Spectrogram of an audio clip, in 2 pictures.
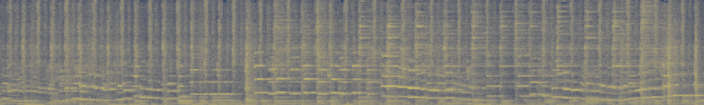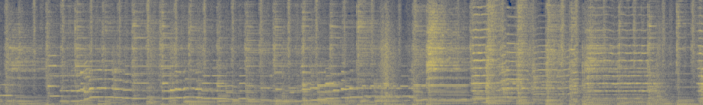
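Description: Jazz big band playing, with a woodwind soloist carrying a flowing melodic line that runs up and down over the horns and rhythm section.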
